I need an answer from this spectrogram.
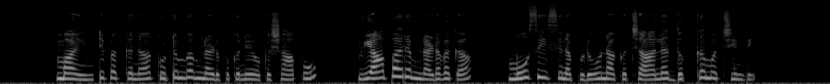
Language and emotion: Telugu, sad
